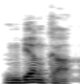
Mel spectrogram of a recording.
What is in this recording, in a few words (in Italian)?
"imbianca", crespinese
